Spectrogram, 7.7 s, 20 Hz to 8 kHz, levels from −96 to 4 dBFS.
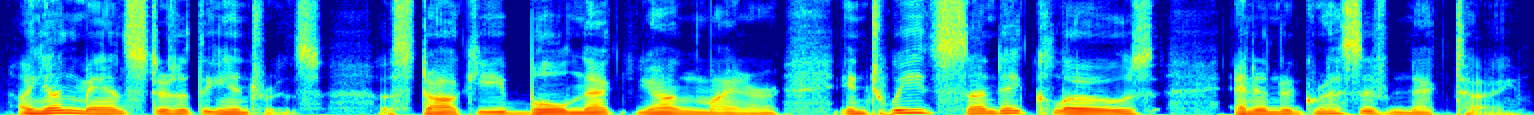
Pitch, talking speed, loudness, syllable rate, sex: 130 Hz, 170 wpm, -17 LUFS, 5.0 syllables/s, male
